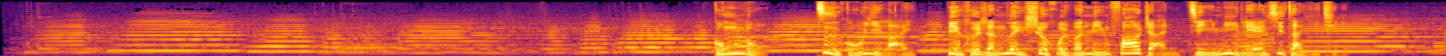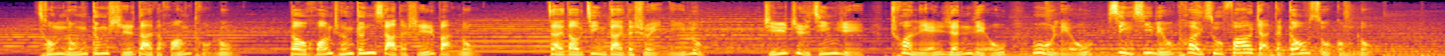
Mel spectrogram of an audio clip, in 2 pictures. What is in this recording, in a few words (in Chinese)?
男 专题 公路, 国语男声配音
